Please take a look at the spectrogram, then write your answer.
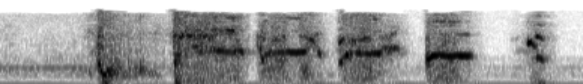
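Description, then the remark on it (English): A man imitates a black Labrador being kicked, yelping, giving about six short, strained, high-pitched cries in a quick uneven run, loud and with no talking around them. “No, that's him doing it. It's an impression.”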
